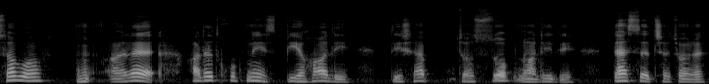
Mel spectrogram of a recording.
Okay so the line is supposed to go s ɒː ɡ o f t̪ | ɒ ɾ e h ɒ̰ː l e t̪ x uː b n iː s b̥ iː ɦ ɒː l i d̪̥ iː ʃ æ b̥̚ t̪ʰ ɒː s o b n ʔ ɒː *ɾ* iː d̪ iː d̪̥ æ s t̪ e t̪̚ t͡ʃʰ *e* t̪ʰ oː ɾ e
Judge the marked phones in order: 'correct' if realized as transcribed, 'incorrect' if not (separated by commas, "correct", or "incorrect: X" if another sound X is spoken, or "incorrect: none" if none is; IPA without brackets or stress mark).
incorrect: l, correct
